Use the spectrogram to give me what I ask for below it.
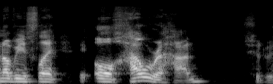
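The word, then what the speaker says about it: Hourihane: loan signings that we've brought in um conor huracan obviously or how rihan should we say that's how it's said apparently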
